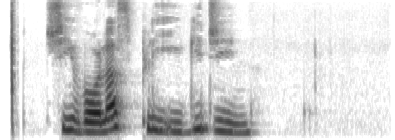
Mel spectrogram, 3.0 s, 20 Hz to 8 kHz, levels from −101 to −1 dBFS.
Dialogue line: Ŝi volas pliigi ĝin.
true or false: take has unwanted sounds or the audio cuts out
false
